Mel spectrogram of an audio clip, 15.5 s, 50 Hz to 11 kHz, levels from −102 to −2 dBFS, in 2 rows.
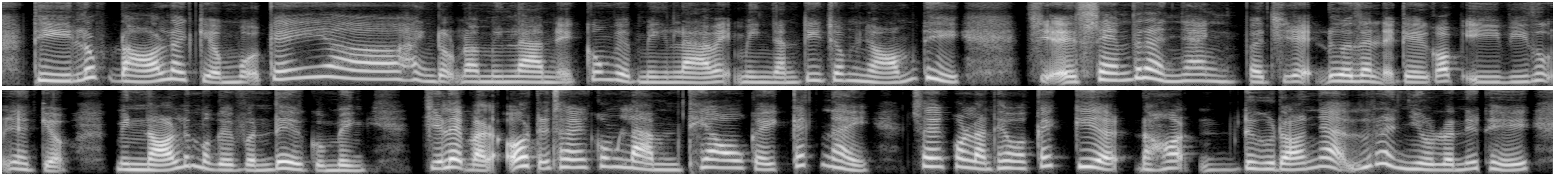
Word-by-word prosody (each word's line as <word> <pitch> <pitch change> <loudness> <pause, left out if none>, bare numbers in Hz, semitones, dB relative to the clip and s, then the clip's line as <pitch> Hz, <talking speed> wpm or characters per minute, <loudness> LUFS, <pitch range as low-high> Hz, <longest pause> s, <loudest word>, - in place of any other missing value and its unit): Thì 255 -3 +1
lúc 370 +1 -2
đó 235 -1 +3
là 315 +1 +1
kiểu 230 -9 -2
mỗi 200 +2 -5
cái, 350 +5 -2
a, 325 -5 +1
hành 285 -4 -5
động 225 -2 -4
nào 220 0 -1
mình 215 0 -4
làm 205 -2 +2
này, - - -6
công 300 -1 -6
việc 245 -6 -2
mình 200 -1 -5
làm 195 0 +2
ấy, 220 - -3
mình 200 -1 -6
nhắn 195 0 -5
tin 270 -1 -5
trong 265 -2 -4
nhóm 200 +7 -1
thì 285 - 0 0.3
chị - - -4
ấy - - +5
xem 285 -3 +2
rất 365 - +1
là 350 - +4
nhanh 245 -3 -4
và 210 - -2
chị 220 +3 -9
lại - - -1
đưa 240 0 +4
ra 230 0 +1
lại 210 - -4
cái 205 -2 -2
góp 235 +2 +1
ý, 205 0 -6
ví 210 +2 -8
dụ 270 +1 -6
như 255 - -4
là 235 - -1
kiểu 175 -2 -1 0.3
mình 225 -1 -1
nói 205 0 +7
là 360 - -3
một 270 -6 -2
cái 210 - +1
vấn 200 0 -3
đề 265 -3 +6
của 190 - -7
mình, 195 -1 -3 0.3
chị 265 - -1
lại 315 0 +6
bảo - - +5
là - - -1
"Ô, 345 - +9
tại 265 -5 -3
sao 315 -1 +2
em 310 - -2
không 340 +1 -3
làm 245 -8 +3
theo 295 -2 +3
cái 230 -4 -2
cách 375 - -5
này? 250 - -1 0.2
Sao 345 - +2
em 335 - +1
không 325 - +3
làm 260 -2 +3
theo 285 0 0
cái 270 - -1
cách - - -33
kia?" 325 -8 +4
Đó, 260 +4 0
đ - - -19 0.2
từ 255 -2 +1
đó 225 -1 +5
nha, 320 +5 0
rất 330 +8 -3
là 445 - +1
nhiều 245 -5 0
lần 210 0 -1
như 255 - -2
thế, 230 -4 -1
245 Hz, 335 wpm, -21 LUFS, 215-300 Hz, 0.3 s, Ô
